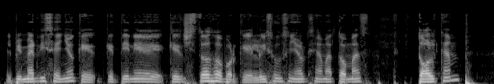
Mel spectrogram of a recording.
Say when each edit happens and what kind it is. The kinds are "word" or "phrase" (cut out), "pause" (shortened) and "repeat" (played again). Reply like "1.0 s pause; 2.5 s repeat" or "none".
1.8 s word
